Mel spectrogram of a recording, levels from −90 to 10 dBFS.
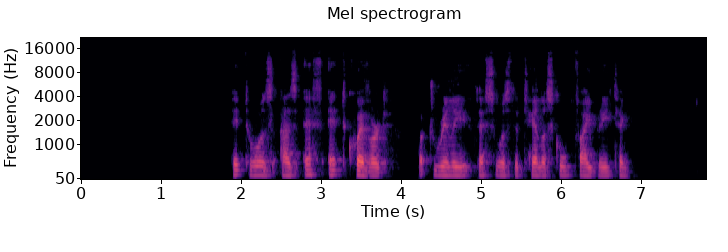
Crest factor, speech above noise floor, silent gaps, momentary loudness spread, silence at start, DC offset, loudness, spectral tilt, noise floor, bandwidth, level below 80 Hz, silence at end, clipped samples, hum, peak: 22 dB; over 53 dB; 4.12-4.22 s; 11 LU; 1.9 s; under 0.1%; -38 LUFS; -5.5 dB/octave; under -90 dBFS; 15 kHz; -82 dBFS; 0.95 s; under 0.1%; none; -16 dBFS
